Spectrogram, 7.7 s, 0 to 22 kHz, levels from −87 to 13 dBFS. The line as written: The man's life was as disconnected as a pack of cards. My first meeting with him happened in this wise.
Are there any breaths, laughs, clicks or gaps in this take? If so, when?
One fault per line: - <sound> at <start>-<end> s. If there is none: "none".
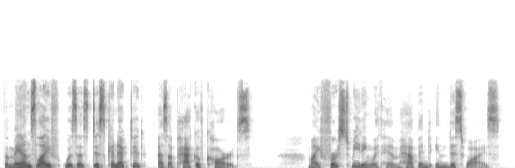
none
